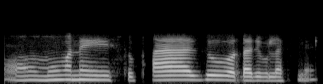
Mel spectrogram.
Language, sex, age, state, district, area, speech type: Assamese, female, 45-60, Assam, Dibrugarh, urban, conversation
